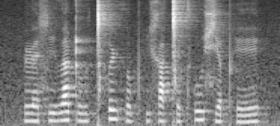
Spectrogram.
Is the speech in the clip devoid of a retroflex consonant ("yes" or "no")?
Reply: no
